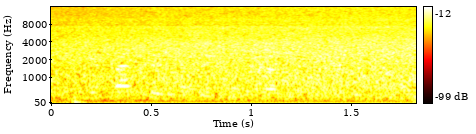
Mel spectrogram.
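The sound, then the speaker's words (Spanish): The Machangra River flows steadily, a continuous rushing hiss of water that stays even throughout, moderately loud, with no clear voices or other sounds standing out. “En el, a las orillas del río Machangra, un lugar sagrado donde nuestros abuelos se bañaban hace 60, 70 años.”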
